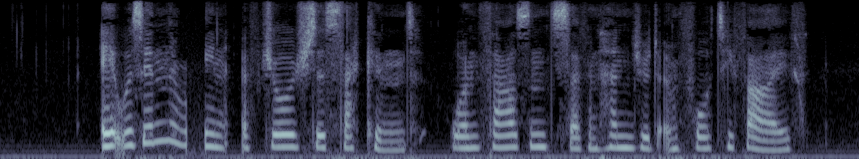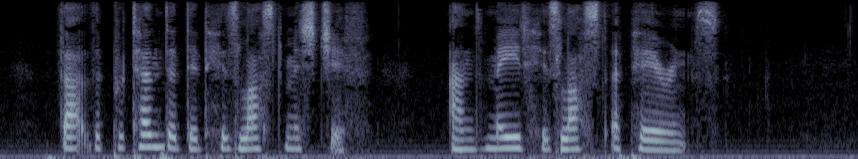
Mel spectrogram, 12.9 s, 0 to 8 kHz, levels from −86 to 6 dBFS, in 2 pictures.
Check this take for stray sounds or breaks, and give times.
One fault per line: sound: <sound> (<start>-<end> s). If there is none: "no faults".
sound: dropout (1.4-1.5 s)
